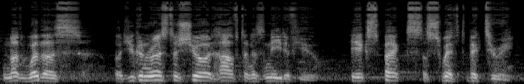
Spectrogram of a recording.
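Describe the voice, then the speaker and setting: Steady Viking fighter, fairly high male voice, forceful edge, terse, direct, dry wit, game drama. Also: normal speed. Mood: firm. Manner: terse, direct, level-headed. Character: blunt, steady Viking warrior, stern and dry-witted. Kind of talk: video game dramatic acting.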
